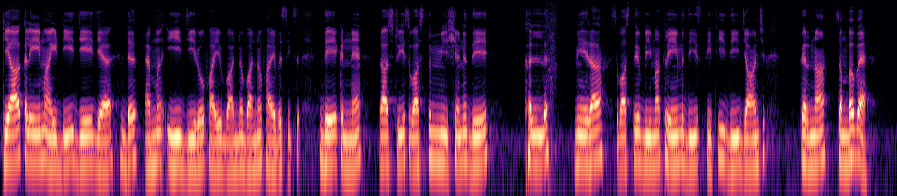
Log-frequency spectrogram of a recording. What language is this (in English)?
Dogri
